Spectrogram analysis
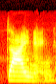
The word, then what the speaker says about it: dining: Dining no. Dining. Es una I fuerte.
